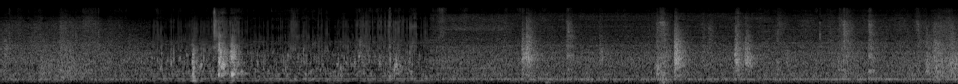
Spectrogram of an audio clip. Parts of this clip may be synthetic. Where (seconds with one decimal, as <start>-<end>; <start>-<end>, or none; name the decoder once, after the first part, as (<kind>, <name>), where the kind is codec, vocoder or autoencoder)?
1.5-4.3 (vocoder, BigVGAN v2)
